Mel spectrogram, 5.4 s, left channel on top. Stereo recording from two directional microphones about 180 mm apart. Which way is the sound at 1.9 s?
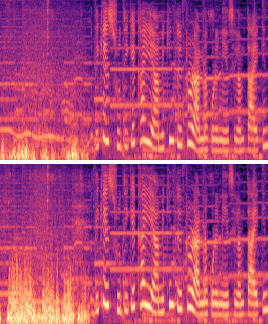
15° right (ahead or behind).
